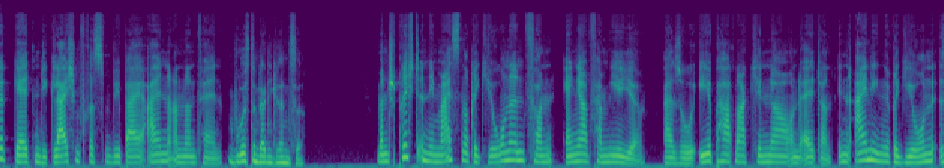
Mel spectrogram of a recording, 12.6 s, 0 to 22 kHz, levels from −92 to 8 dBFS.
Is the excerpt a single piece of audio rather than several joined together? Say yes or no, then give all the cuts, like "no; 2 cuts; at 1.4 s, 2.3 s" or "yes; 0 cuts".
no; 2 cuts; at 3.0 s, 11.1 s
